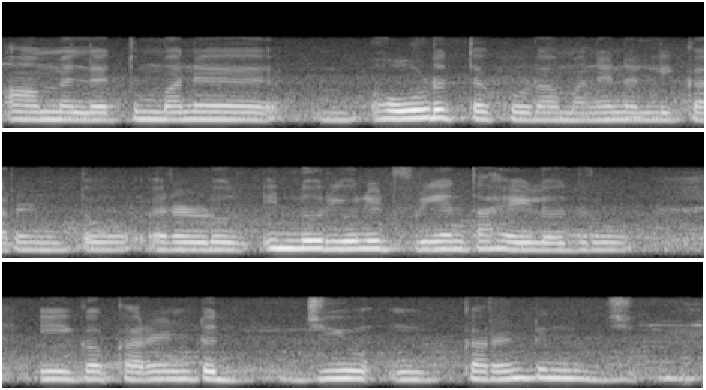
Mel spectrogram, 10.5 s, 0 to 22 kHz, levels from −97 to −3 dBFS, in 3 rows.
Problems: background sounds at intervals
